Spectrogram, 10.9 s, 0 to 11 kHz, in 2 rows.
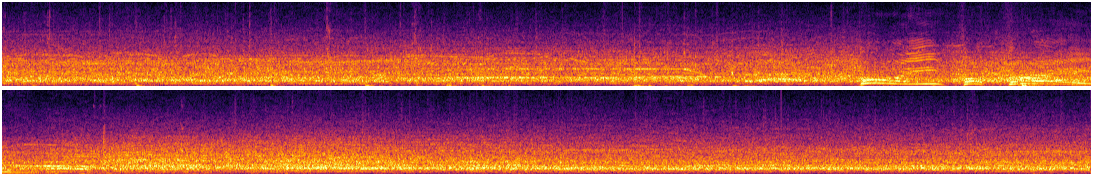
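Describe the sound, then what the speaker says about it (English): A crowd at the Summit arena in Houston during the 1995 NBA Finals between the Rockets and Magic, roaring and cheering continuously as a loud broad wash, with a commentator talking over it and sneaker squeaks from the court. "And the crowd here at the Summit standing and cheering."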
